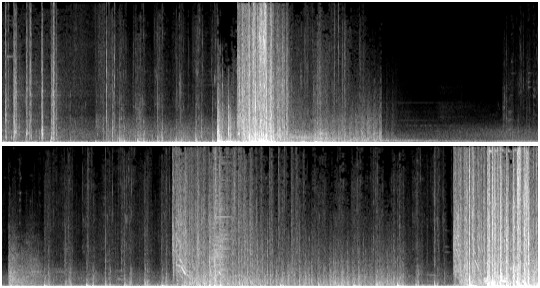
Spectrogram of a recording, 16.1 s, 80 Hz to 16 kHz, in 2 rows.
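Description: Heavy gunfire in a Call of Duty video game, including a 50-caliber weapon, comes in loud sustained bursts at the start, middle and end, with quieter battle noise and voices between them.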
